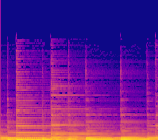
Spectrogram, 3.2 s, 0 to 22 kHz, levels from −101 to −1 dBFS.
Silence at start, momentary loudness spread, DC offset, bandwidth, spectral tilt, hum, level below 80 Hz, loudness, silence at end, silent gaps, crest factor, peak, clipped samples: 0 s; 5 LU; under 0.1%; 9 kHz; -9 dB/octave; none; -52 dBFS; -14 LUFS; 0 s; none; 12 dB; -2 dBFS; under 0.1%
